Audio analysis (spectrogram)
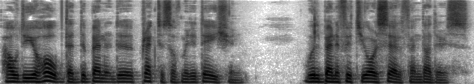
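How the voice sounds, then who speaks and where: A man leading a guided meditation as a teacher, speaking gently and slowly with long pauses. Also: medium pitch, steady tone. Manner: slow, hushed, gentle delivery with long pauses.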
